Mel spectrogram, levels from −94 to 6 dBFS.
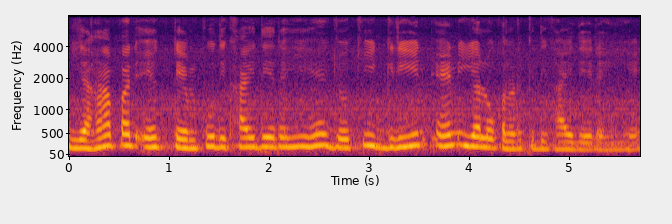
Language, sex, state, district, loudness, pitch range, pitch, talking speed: Hindi, male, Uttar Pradesh, Varanasi, -15 LUFS, 175-215 Hz, 200 Hz, 200 wpm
